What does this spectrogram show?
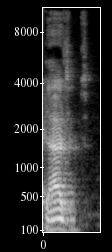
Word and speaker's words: Diogenes: And, when I look at the name, how you pronounce it again? Diogenes? Yeah, Diogenes.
